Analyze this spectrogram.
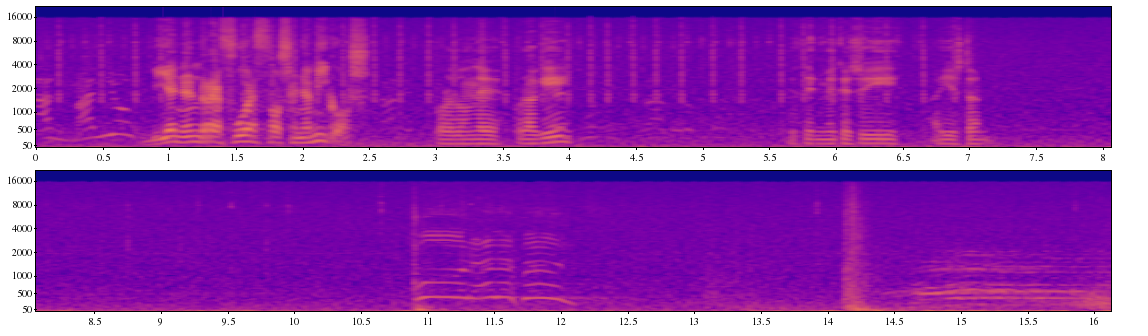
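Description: A young man talks with animation into a microphone, close by.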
